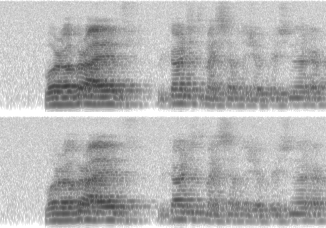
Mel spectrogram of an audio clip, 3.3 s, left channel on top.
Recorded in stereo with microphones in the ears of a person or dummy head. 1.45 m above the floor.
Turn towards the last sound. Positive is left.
turn(degrees=50)  # may be behind; listen again after turning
